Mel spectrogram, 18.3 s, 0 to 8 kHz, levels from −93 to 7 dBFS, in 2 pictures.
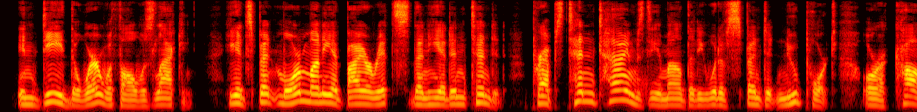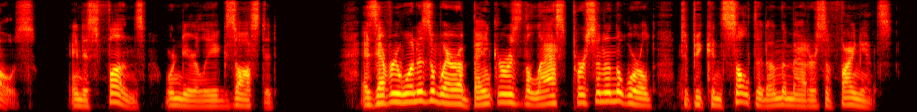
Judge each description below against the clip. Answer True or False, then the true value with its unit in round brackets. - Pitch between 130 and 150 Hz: True (140 Hz)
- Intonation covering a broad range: True (5.7 semitones)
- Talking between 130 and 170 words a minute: False (190 wpm)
